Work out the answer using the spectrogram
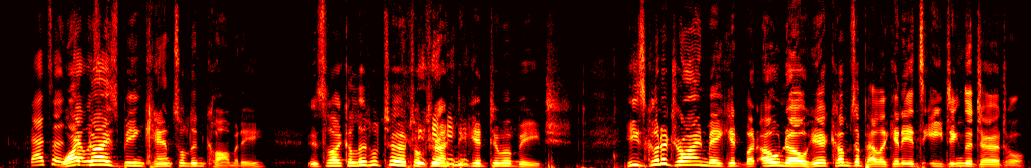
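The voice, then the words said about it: John Oliver impression. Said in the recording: “Your John Oliver impression is perfect.”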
